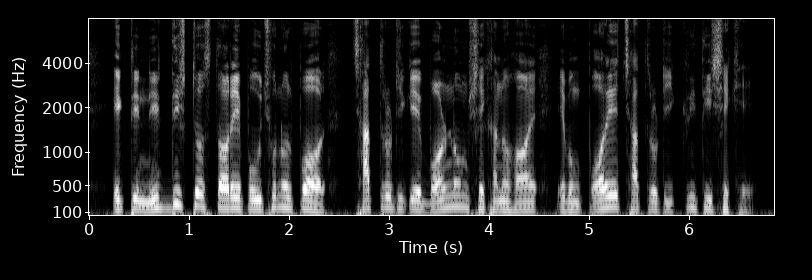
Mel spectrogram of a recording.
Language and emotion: Bengali, neutral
